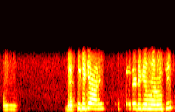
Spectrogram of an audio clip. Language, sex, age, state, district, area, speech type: Odia, female, 45-60, Odisha, Sundergarh, rural, conversation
